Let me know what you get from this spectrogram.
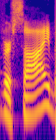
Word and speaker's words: Versailles: It's spelled Versailles, but nobody can say that in Kentucky, so we say Versailles.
